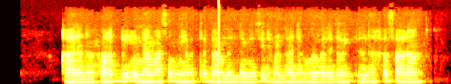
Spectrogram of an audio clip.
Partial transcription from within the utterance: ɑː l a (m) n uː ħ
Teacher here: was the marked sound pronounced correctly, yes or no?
no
